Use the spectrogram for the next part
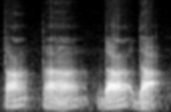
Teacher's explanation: త ద అన్నప్పుడు నాలుకని దంతాన్ని తగులుతాం కాబట్టి దంత్యాలు అన్నారు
